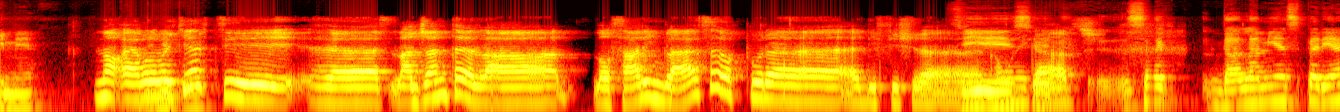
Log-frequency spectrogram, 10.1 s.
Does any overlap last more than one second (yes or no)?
yes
